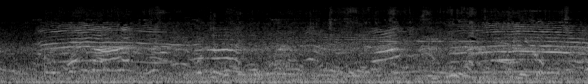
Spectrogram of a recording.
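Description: Children shout and chatter nearby outdoors.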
